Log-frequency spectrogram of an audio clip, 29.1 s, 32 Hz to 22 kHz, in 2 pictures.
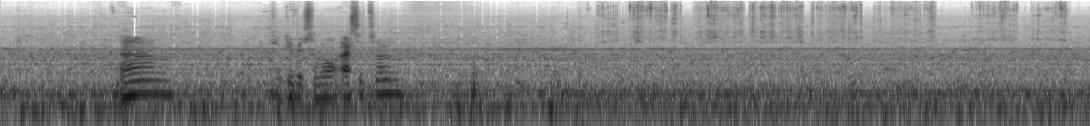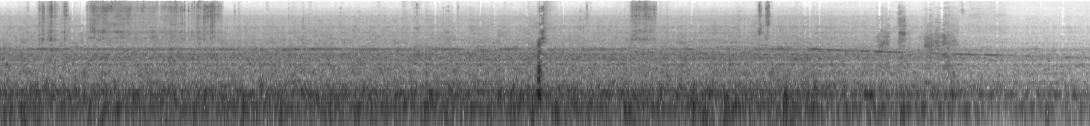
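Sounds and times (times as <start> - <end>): steady hum: 0.0 - 29.0
rasping scrubbing strokes: 7.6 - 17.7, 22.9 - 23.3.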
